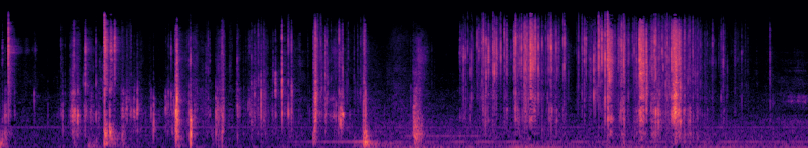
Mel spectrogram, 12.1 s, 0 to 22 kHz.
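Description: Plastic and foil packaging of a box of hockey card packs crinkling and rustling as the box is opened and the packs handled, with scattered light clicks and taps. From about 7 to 10 seconds in comes a denser, louder run of crinkling and tearing as a foil pack is torn open.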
